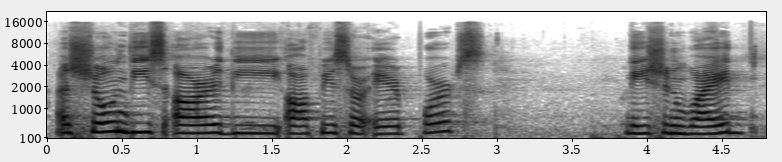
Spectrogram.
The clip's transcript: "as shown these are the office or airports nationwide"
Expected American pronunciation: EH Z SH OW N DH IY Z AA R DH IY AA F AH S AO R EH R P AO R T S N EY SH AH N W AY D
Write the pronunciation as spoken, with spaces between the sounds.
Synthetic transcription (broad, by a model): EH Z SH OW N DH IY S AA R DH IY AA F AH S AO R EH R P AO R T S N EY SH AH N W AY D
